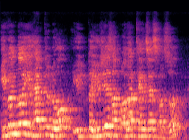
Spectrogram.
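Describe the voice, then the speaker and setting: A man's voice: high-pitched, moderate pace. A man giving an instructional English lesson as a tutor, in an emphatic, repetitive, question-and-answer manner. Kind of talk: instructional lecture. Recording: echoey room, distant mic, faint noise.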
